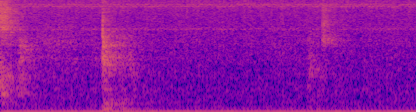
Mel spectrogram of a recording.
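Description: Quiet room background with a soft click about half a second in and a fainter tick near the end.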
